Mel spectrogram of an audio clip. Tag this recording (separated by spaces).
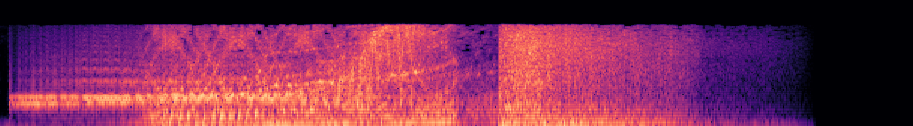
broadcasting Fx Sound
